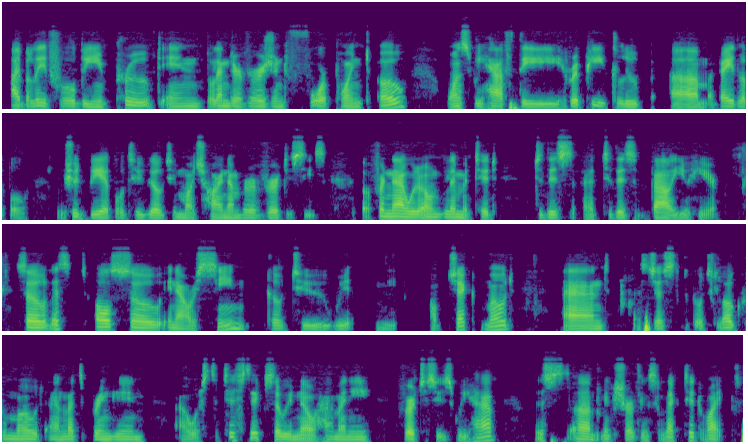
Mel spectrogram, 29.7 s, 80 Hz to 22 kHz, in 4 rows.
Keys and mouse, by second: 0.1 click, 4.7 click, 6.3 middle click, 7.8 middle click, 14.0 middle click, 15.1 click, 16.8 click, 17.5 click, 19.9 Tab, 21.9 click, 23.7-25.7 drag, 26.3 click, 27.3 click, 28.1 a, 28.9-29.7 drag.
